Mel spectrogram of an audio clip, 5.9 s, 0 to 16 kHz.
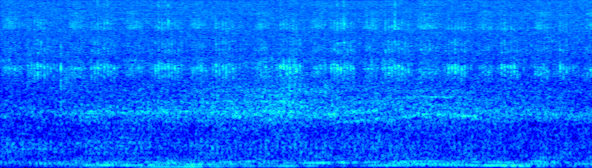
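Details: British shorthair cat family, black golden parents Leo and Samel with newborn kittens in their first 30 days; a steady, low, rumbling purr runs unbroken through the whole stretch, with a faint even hiss above.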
